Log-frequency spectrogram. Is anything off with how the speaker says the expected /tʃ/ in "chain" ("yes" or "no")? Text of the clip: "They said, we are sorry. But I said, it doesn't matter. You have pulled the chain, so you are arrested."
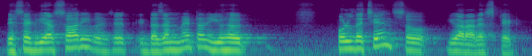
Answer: no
